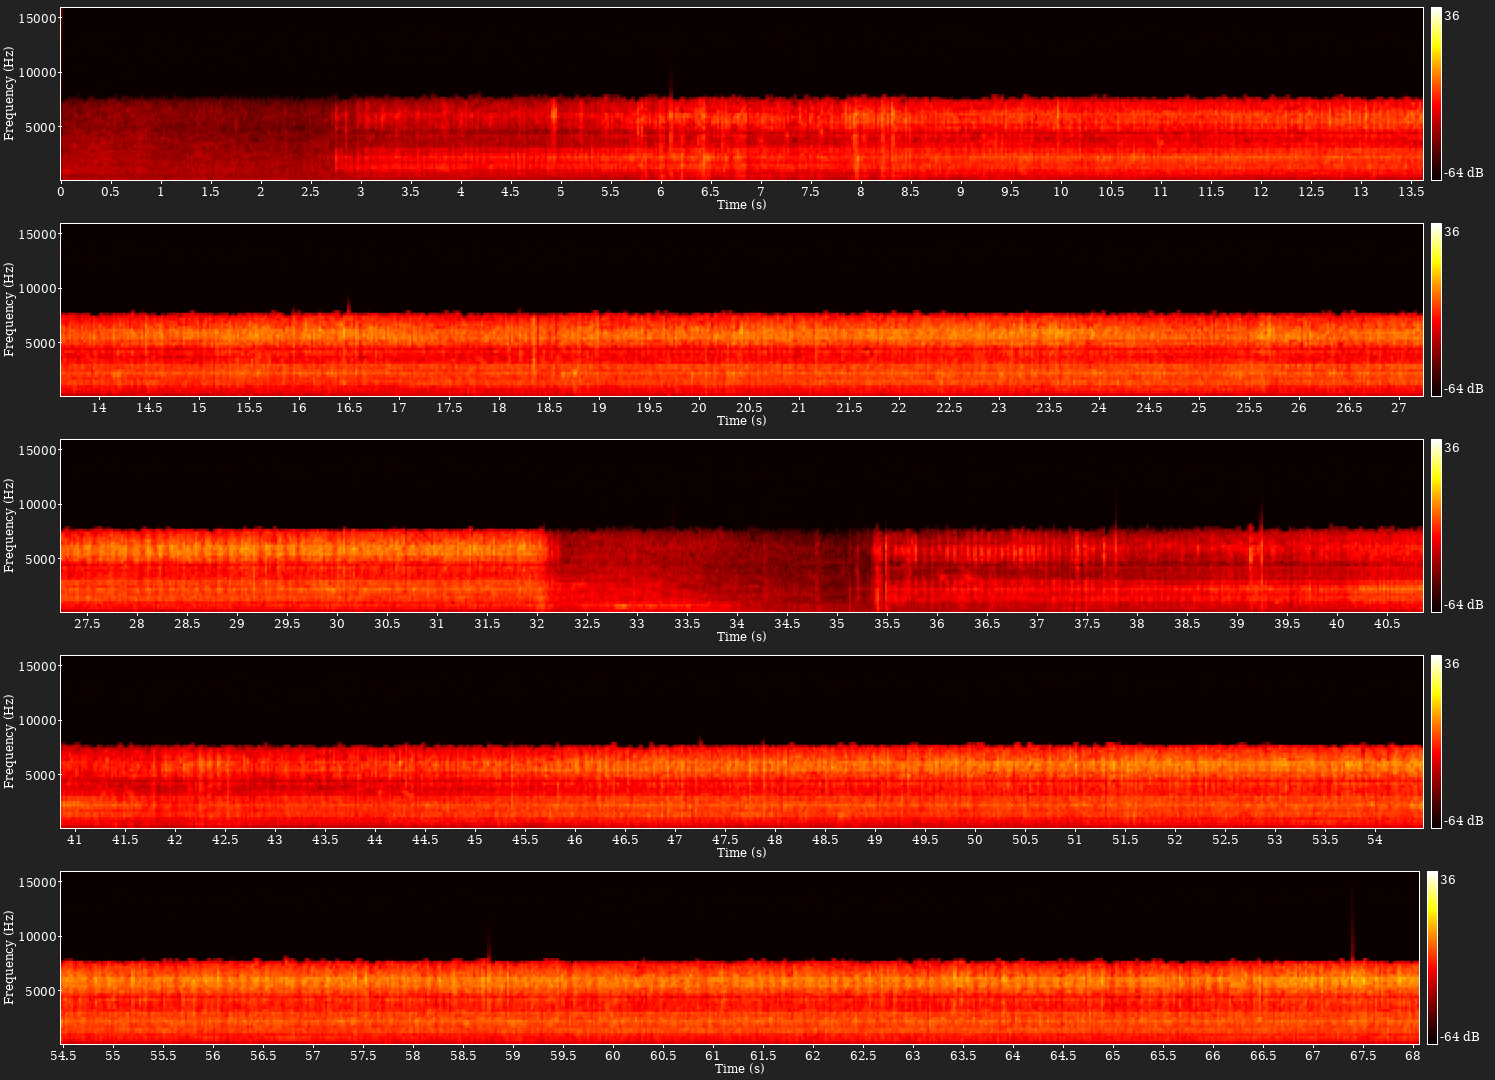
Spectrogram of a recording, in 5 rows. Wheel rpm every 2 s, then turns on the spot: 0, 20, 40, 50, 60, 60, 70, 80, 80, 80, 80, 90, 90, 90, 90, 80, 10, 10, 30, 30, 50, 50, 60, 80, 80, 80, 80, 80, 80, 80, 80, 80, 80, 90.
none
